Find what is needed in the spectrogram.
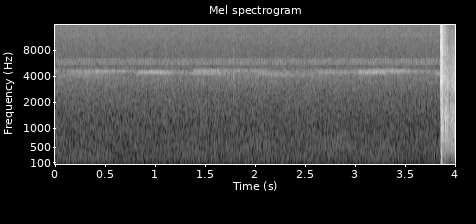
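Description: Faint steady high insect chirring in the woods, then a single sharp shot from a Beretta 81 .32 ACP pistol near the end, its report ringing on through the trees.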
